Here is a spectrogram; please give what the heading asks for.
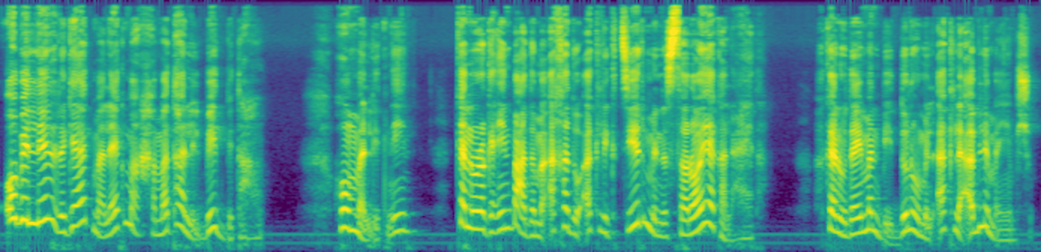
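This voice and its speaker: A woman with an Egyptian accent narrating a romantic drama story, brisk and expressive. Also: fairly high pitch, creaky. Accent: Egyptian Arabic.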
